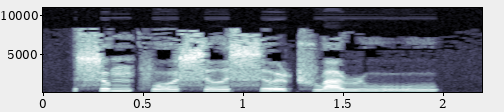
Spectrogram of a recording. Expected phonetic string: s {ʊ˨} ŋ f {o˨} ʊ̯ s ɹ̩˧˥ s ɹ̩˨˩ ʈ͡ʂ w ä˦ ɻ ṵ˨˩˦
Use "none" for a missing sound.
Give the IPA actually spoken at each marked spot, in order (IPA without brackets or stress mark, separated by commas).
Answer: ʊ˥, o˧˥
